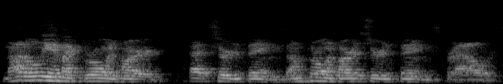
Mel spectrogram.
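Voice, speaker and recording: A middle-aged Canadian man hosts a livestream from indoors beside a fireplace, talking at a moderate pace in a mid-range voice. He's upbeat and rambling, correcting himself along the way. The mic is distant, so the sound is roomy and echoey.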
